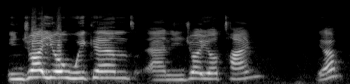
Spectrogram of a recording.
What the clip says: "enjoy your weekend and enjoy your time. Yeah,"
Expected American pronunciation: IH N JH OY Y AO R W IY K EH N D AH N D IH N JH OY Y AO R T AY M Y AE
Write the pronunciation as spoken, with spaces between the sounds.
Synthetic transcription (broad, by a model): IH N JH OY Y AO W IY K EH N D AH N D IH N JH OY Y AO T AY M Y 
